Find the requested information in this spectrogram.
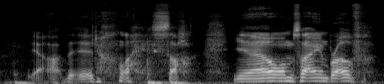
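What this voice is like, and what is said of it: Put-on Australian-British accent. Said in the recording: “You ain't gay with that accent... I've been stuck on this, like, Australian-British accent”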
